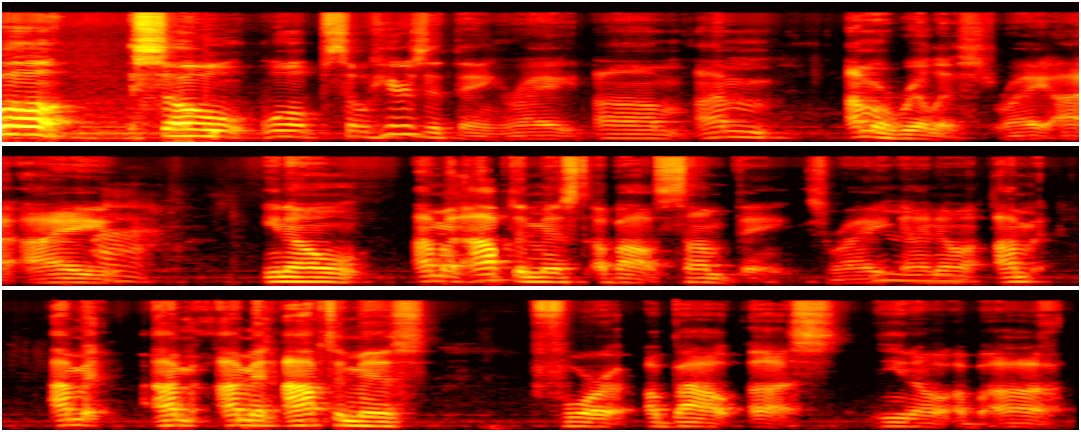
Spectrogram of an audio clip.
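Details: Adult man who has stuttered since age five or six, noticeable over extended conversation; word and phrase repetitions heard; stuttering.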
